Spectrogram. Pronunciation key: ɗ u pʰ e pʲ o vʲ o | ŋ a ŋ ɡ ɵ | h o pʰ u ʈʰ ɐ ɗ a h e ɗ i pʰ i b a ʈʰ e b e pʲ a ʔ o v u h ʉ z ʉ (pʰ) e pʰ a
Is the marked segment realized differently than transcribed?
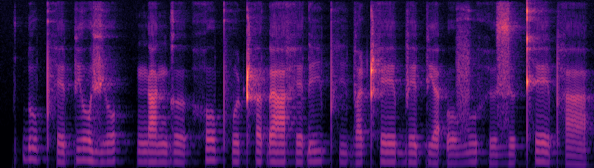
yes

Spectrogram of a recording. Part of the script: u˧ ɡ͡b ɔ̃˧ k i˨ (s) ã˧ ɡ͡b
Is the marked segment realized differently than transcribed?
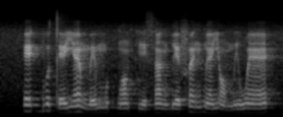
no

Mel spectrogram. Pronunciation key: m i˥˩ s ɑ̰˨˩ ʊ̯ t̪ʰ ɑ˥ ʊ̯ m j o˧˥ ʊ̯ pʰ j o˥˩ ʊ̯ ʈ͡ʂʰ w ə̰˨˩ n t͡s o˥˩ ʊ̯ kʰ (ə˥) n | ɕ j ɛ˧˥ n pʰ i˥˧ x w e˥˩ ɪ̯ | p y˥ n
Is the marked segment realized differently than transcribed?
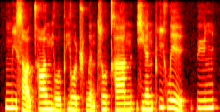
yes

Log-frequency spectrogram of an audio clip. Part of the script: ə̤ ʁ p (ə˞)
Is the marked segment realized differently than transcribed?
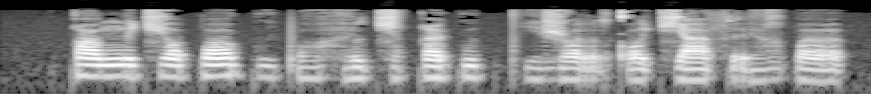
yes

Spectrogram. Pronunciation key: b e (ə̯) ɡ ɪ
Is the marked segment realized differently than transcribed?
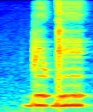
yes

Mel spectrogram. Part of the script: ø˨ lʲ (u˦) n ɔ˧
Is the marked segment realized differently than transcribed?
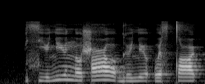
yes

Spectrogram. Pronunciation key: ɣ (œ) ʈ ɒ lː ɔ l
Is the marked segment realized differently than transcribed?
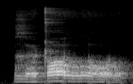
no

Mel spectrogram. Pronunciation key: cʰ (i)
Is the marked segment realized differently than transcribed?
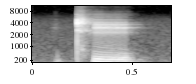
no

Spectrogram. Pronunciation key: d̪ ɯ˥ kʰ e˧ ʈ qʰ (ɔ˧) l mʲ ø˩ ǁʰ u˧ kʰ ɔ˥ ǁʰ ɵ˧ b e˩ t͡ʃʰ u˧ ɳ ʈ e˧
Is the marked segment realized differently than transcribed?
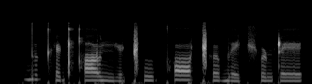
no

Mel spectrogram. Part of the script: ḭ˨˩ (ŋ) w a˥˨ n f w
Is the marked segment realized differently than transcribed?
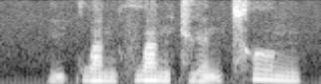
yes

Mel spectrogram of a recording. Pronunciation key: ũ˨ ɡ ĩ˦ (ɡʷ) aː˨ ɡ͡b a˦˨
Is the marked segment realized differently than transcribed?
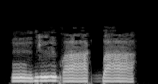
no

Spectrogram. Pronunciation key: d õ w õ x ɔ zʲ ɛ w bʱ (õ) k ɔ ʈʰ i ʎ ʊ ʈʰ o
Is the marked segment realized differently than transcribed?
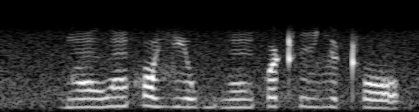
yes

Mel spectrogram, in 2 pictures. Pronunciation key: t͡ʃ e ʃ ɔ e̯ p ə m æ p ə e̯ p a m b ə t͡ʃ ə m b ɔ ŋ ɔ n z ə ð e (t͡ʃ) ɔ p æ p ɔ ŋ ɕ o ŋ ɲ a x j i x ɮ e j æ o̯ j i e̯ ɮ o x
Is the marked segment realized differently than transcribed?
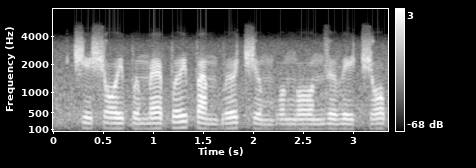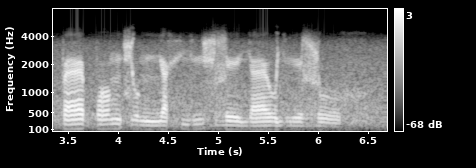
no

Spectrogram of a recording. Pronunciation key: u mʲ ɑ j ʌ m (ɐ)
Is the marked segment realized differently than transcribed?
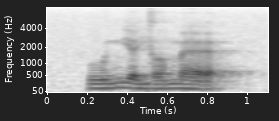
yes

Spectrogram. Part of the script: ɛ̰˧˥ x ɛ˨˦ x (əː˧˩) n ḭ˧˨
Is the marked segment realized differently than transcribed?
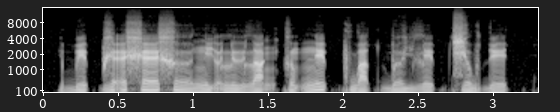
yes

